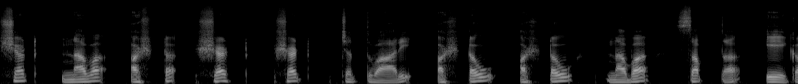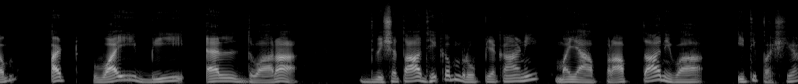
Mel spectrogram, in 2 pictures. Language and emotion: Sanskrit, neutral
